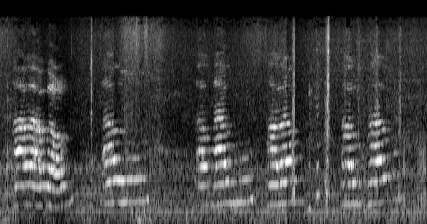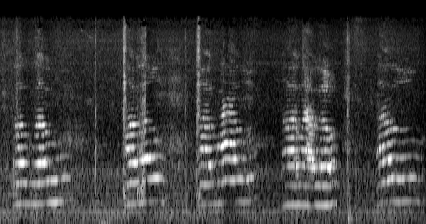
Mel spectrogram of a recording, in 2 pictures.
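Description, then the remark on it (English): A cat meows over and over in long, wavering, plaintive cries that sound strikingly like a crying baby, fairly loud, with steady background hum and no talking. “It's my daughter's cat, Sophie.”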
